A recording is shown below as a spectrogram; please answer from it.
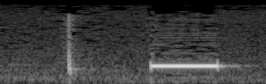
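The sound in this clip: A telephone busy signal after a phone-in call disconnects: a soft click, then a single loud, steady mid-pitched beep lasting about half a second, with no voices.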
